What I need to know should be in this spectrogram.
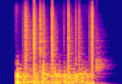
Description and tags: pop n hiss
Weird sound made with Garageband.
weird, death-grips, factory, texture, pneumatic, surreal, analog, abstract, electronic, noise, sample, distortion, giger, experimental, hiss, machine, biomechanical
